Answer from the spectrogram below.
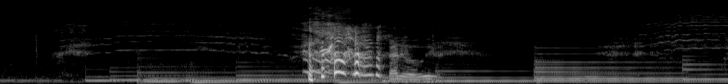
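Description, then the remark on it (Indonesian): Cats, mating or fighting, yowl in long, drawn-out, wavering cries that rise and fall in pitch, with a louder, more agitated burst in the middle and a short exclamation from a person. “Masa suara kucing sih lu dengerin ya suara kucing kawin”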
